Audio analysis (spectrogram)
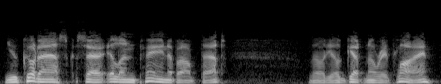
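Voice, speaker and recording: A man's voice: lowish voice, natural voice. Man playing a stern old lord, thin phone-like sound. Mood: stern lecturing. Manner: measured, authoritative, imperious. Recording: narrow, phone-like lo-fi audio.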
